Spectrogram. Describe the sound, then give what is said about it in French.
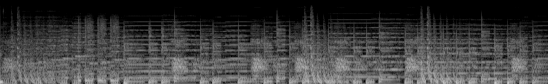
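Dense, chaotic video game music from the Streets of Rage series, with clashing tones and busy, crashing percussive hits tumbling over each other, loud and continuous throughout with no talking. “On croirait entendre un chat épileptique courir avec grande difficulté sur un clavier bon tant acheté par pitié lors d'une soirée Emmaüs”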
